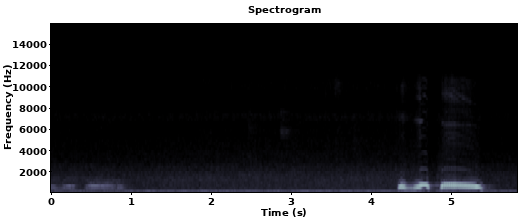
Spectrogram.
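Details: Spotted dove in the afternoon, thúc liu riu coo: a faint distant wavering phrase at the start, then quiet before a loud close phrase of a bent note, a clipped break and a long, level, soft coo.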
